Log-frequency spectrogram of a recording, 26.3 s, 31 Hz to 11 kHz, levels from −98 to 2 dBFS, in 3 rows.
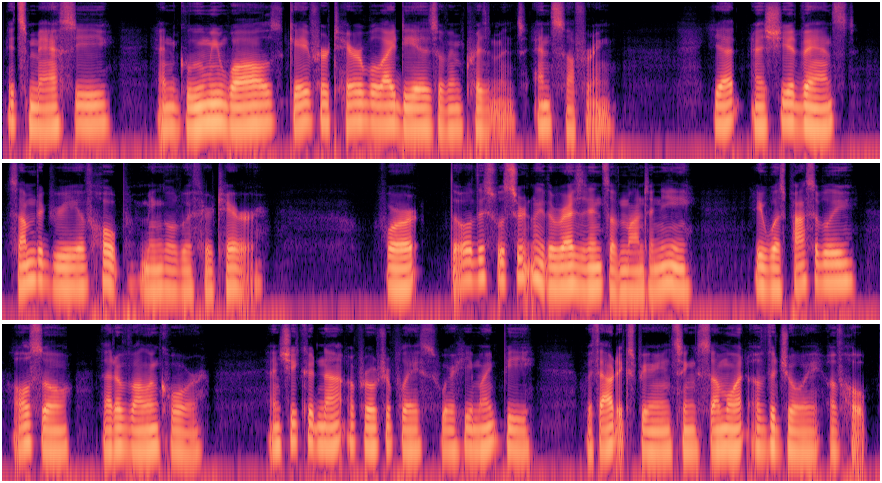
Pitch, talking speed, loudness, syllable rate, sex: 110 Hz, 135 wpm, -20 LUFS, 4.6 syllables/s, male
